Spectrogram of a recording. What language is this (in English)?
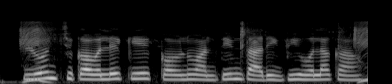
Bhojpuri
